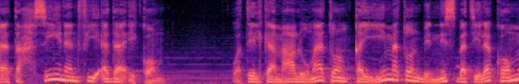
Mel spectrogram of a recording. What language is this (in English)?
Arabic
